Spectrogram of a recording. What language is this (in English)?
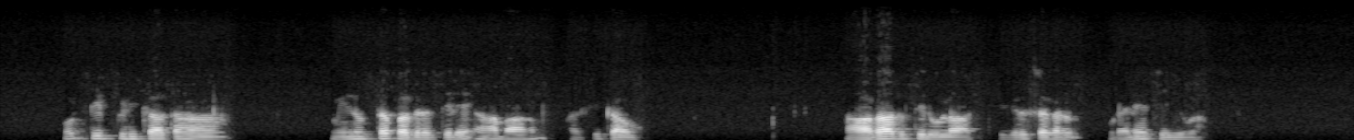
Malayalam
